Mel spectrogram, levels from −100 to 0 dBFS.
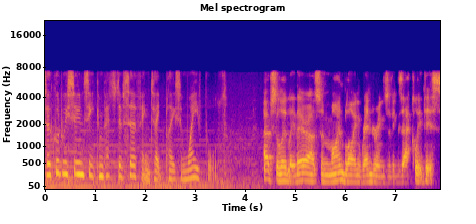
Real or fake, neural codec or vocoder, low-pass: real; none; 7.2 kHz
